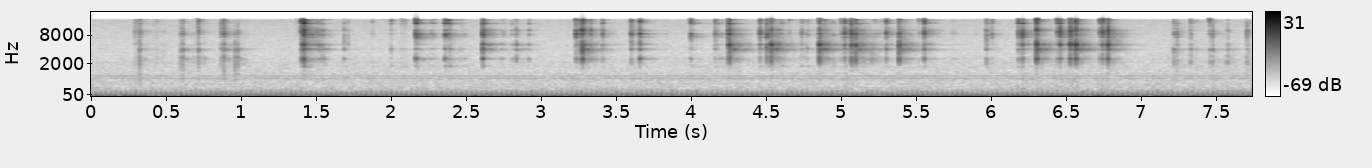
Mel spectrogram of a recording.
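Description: A small square glass candle holder filled with pink wax is held in the hands and tapped and scratched with paper clip nails on the fingertips. Quick, bright clicks and short scratchy bursts come in uneven clusters over a steady low hum and a faint constant tone.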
